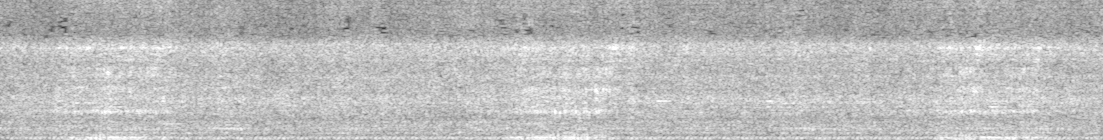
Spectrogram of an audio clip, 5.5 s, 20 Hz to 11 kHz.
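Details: Low, rumbling snores about every two seconds, roughly 28 a minute, moderately loud over a steady background hum; ordinary snoring, quieter than on a previous night.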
